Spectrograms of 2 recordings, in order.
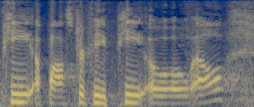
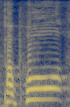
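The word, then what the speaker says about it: P'Pool: see there, is pronounced P''P-O-O-L. I'm told today by sources in Kentucky that it's not pronounced Papool, it's pronounced P-Pool.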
